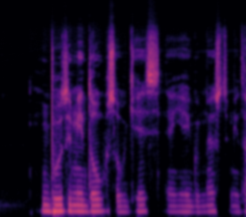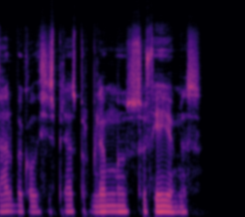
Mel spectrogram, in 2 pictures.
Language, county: Lithuanian, Tauragė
